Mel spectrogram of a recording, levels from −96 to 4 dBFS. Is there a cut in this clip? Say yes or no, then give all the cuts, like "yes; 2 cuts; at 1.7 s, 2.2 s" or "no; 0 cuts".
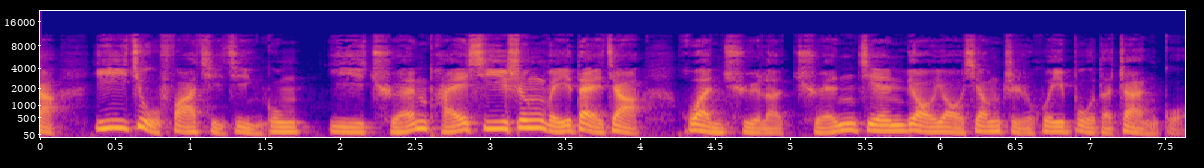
yes; 1 cut; at 1.8 s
